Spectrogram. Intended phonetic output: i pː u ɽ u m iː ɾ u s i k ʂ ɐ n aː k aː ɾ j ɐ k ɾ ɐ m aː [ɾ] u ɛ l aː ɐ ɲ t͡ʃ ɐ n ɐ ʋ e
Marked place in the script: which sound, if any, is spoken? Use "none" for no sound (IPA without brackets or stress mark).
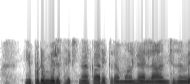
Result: l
